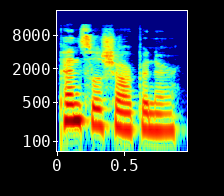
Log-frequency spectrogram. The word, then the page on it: pencil sharpener: British English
